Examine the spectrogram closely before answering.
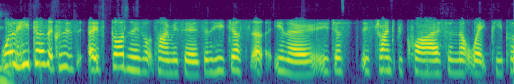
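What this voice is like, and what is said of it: Posh English accent. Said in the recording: “nice posh mum ... You're quite posh. ... Sound posh.”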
